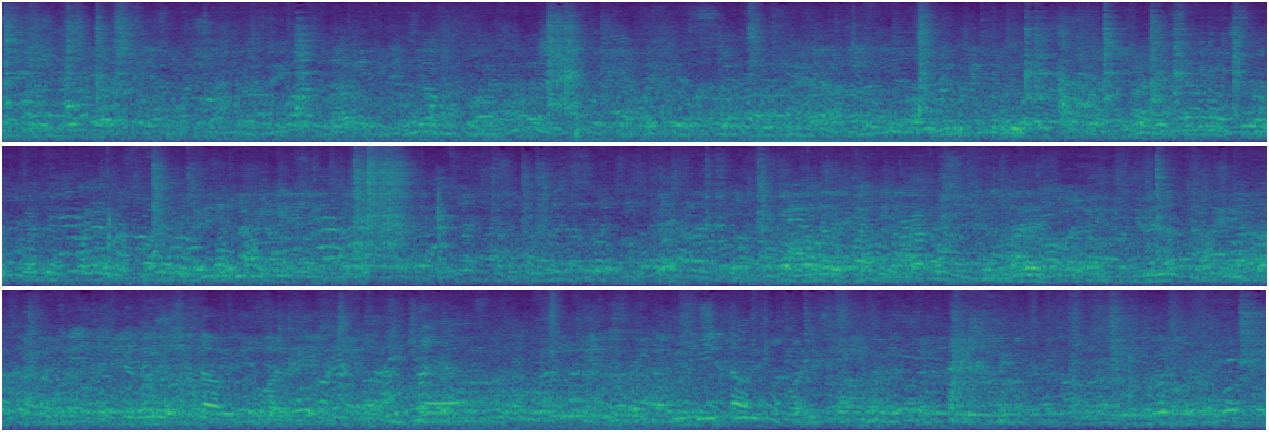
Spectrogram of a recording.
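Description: Several men talk at once in a busy, chattering crowd.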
